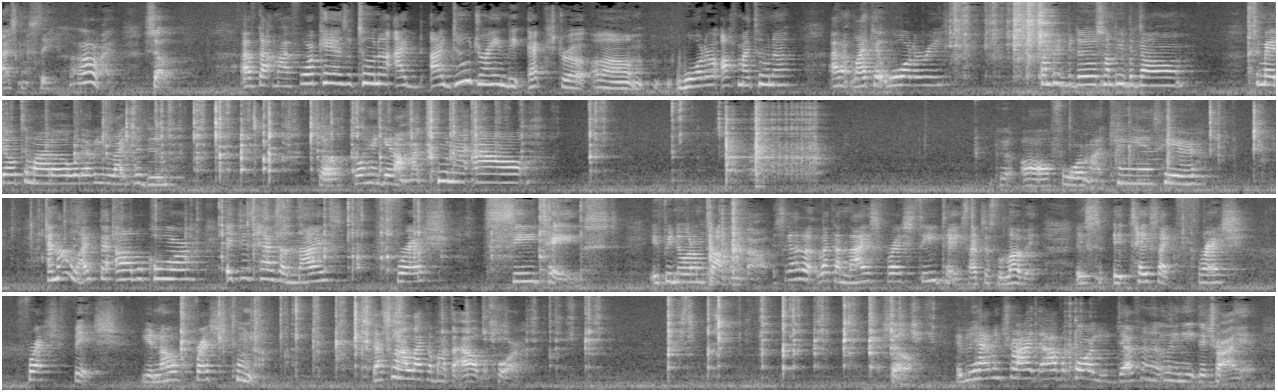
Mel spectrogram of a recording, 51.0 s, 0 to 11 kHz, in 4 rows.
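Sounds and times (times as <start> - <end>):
metal spoon scraping tin cans: 12.5 - 20.9, 24.4 - 31.5, 40.0 - 44.3, 44.9 - 47.6
fork scraping tuna can: 40.4 - 44.3, 44.9 - 47.7.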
